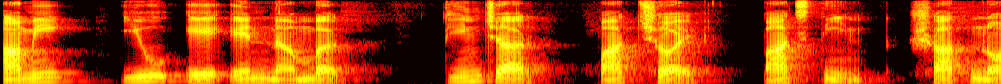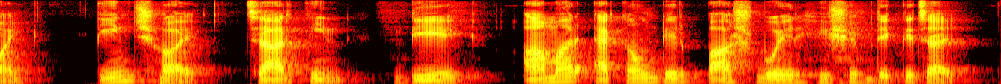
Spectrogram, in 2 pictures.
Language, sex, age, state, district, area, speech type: Bengali, male, 30-45, West Bengal, South 24 Parganas, rural, read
